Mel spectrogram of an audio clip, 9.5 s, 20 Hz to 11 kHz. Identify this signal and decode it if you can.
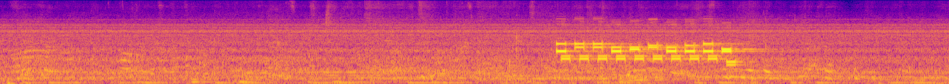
Multi-frequency trunk signalling (R2, with the far end's replies), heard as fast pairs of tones, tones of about 90 ms, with room echo and the noise of a crowd indoors. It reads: 7992362471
